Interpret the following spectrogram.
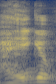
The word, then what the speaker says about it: Hegel: Hegel, né? Pronunciando melhor.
